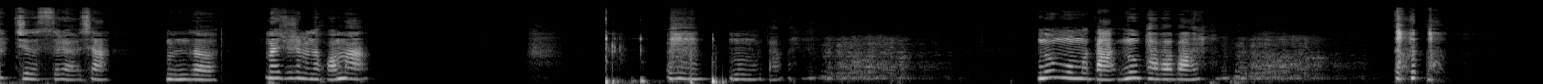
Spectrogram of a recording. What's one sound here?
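A young woman sings into a microphone, in short phrases with pauses between them.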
